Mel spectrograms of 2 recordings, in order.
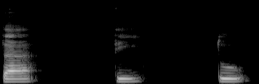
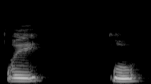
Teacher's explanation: تا باریک پڑھیں گے، طا موٹا اور پر پڑھیں گے، منہ بھر کے پڑھیں گے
